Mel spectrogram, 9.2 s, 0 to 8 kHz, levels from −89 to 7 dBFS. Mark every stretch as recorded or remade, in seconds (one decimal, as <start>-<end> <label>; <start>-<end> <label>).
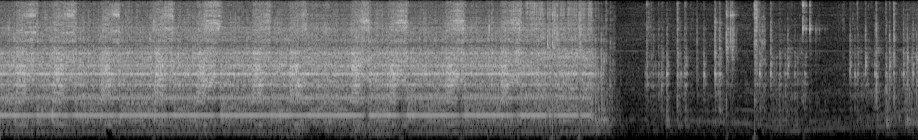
0.0-2.8 recorded; 2.8-3.9 remade; 3.9-9.2 recorded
